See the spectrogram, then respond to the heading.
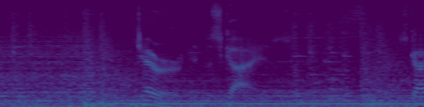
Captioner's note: dramatic music; plane humming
